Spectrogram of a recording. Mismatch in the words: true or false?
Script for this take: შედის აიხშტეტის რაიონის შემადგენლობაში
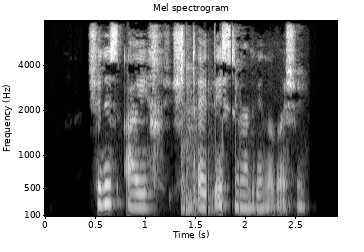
true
